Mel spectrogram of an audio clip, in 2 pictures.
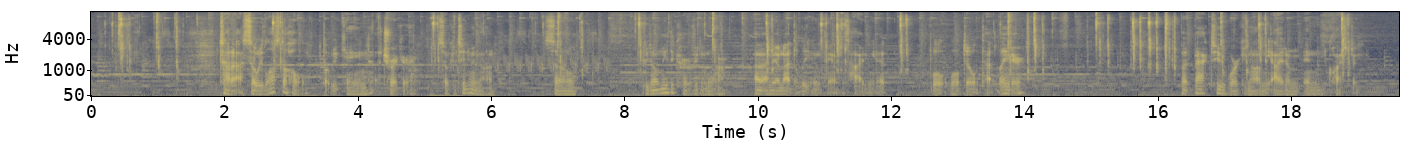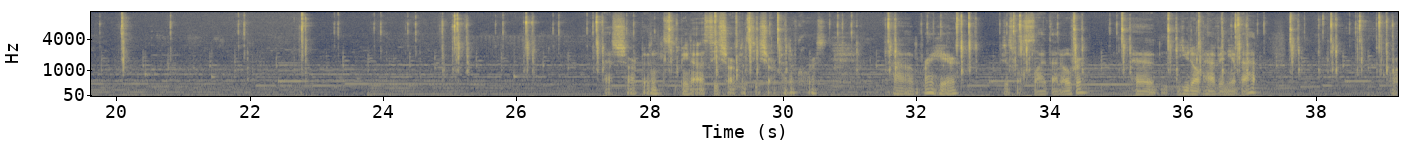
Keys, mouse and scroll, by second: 0.1 click, 0.3 alt+a, 0.5-0.9 scroll down 2, 0.9 shift+middle click, 1.6 scroll down 1, 2.6 KP_5, 4.0 click, 5.0 h, 5.1 middle click, 5.6 click, 7.0 shift+middle click, 8.1 h, 8.3 middle click, 8.5 scroll up 1, 8.9 click, 9.2 Tab, 9.4-10.0 scroll up 2, 9.4 middle click, 10.0 3, 10.3 click, 10.8 g, 11.0 x, 13.4 click, 13.7 shift+middle click, 14.0 Tab, 14.1 middle click, 14.2 scroll down 1, 14.9 KP_1, 16.0 KP_Decimal, 16.8 shift+KP_Decimal, 17.0 shift+middle click, 17.2 scroll up 1, 17.4 d, 18.6 Escape, 19.6 click, 20.0 ctrl+click, 21.7 ctrl+click, 22.7 ctrl+x, 23.1 ctrl+click, 25.0 ctrl+alt+a, 25.5 click, 26.0 q, 26.4 click, 27.1 q, 27.5 click, 27.9 scroll up 1, 28.1 Tab, 28.9 shift+middle click, 29.2 scroll up 1, 29.4 Tab, 29.5 click, 29.8 Tab, 30.5 click, 30.7 Left, 31.4 2, 31.9 click, 32.1 Left, 32.4 typing, 33.1 click, 33.4 ctrl+x, 33.9 click, 34.2 Tab, 34.7 click, 35.0 Tab, 36.0 scroll down 2, 36.2 shift+middle click, 36.5 scroll up 2, 36.7 alt+a, 37.0 click, 37.5 Tab, 37.7 middle click, 38.1 2, 38.4 click, 38.8 ctrl+b.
